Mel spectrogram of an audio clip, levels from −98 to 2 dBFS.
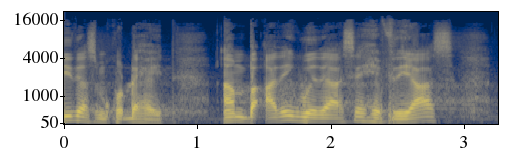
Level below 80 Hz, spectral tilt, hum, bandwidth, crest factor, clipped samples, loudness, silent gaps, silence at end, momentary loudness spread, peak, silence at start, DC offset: -64 dBFS; -4.5 dB/octave; none; 16.5 kHz; 18 dB; under 0.1%; -21 LUFS; none; 0.1 s; 10 LU; -2 dBFS; 0 s; under 0.1%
